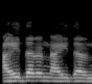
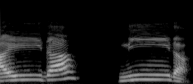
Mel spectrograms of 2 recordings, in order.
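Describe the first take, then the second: First: "either, neither" rhymed, both with an EYE vowel and final r; wrong pronunciation. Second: Long, higher EYE-da for "either", NEE-da for "neither"; British pronunciation. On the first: Teacher showing students the mistake, "either, neither" as EYE-dar, NIGH-dar. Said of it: "না". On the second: Teacher correcting students, "either, neither" as drawn-out EYE-da, NEE-da. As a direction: stretch "either" to EYYYE-da and "neither" to NEEE-da. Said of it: "British pronunciation". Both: Shown as a demonstration.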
